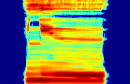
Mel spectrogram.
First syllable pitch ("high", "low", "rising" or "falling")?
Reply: low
